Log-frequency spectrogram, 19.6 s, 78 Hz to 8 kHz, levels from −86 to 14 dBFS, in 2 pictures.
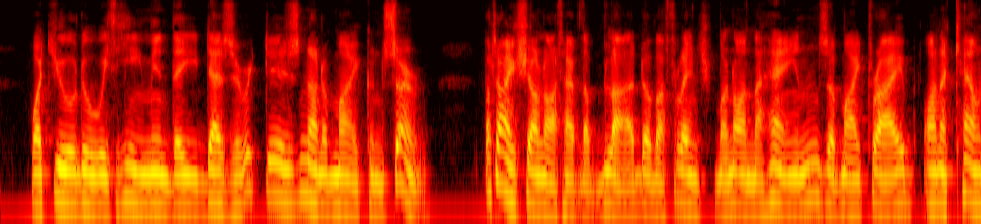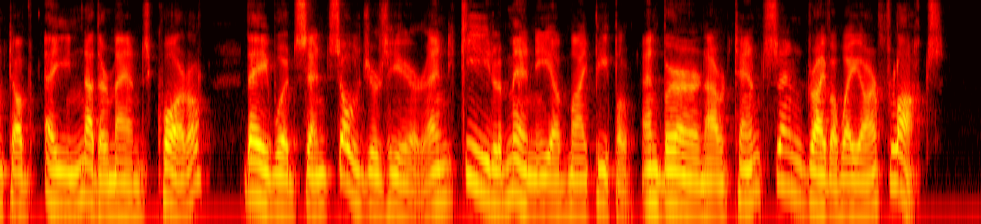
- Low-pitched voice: Yes, low, 110 Hz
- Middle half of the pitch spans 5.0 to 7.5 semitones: No, average, 3.3 semitones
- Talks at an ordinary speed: Yes, average, 165 wpm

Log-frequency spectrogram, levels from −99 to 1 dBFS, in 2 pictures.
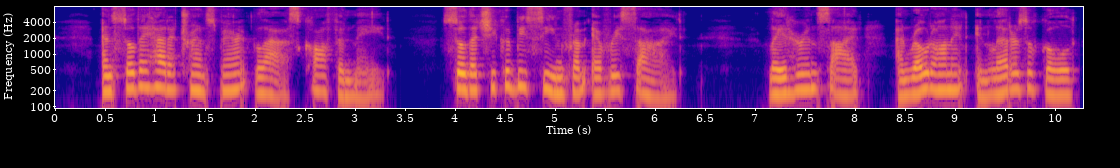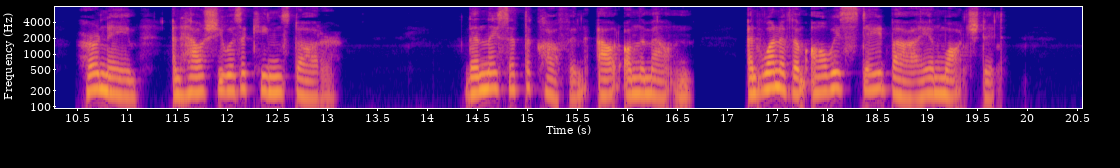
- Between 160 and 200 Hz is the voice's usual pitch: Yes, high, 190 Hz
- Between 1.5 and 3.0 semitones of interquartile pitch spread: No, average, 3.9 semitones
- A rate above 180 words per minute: No, average, 165 wpm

